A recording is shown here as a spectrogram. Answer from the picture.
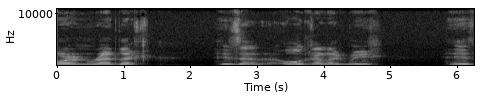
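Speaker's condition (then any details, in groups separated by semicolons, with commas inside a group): Multiple sclerosis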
